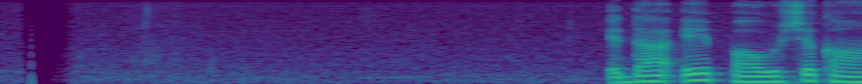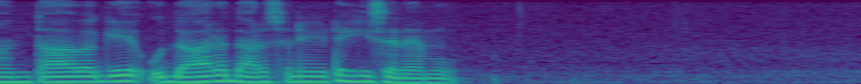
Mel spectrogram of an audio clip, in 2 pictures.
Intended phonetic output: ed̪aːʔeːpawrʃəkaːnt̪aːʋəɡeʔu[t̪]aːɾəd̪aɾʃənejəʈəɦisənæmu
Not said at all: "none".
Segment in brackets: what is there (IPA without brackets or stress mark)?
d̪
